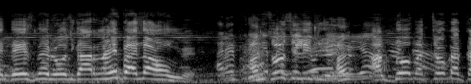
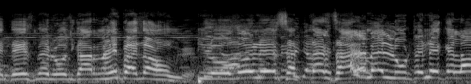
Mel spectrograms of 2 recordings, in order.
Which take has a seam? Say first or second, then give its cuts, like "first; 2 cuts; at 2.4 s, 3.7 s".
second; 1 cut; at 2.0 s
